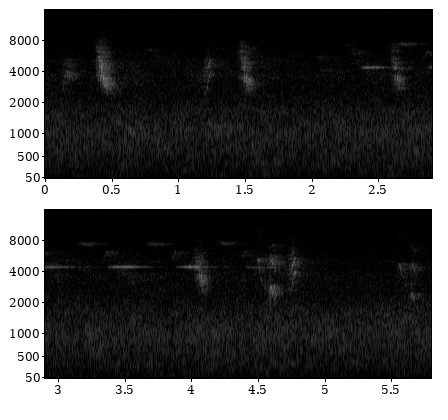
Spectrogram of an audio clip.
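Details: Osaka Castle Park birdsong, noise-reduced, park empty of people: short, sharp high chirps and thin whistled notes, irregular, about one a second, with a faint background hiss.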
